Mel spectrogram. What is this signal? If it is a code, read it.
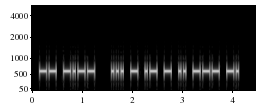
Morse code, heard as a keyed tone, about 25 wpm, 600 Hz. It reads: MY STATION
